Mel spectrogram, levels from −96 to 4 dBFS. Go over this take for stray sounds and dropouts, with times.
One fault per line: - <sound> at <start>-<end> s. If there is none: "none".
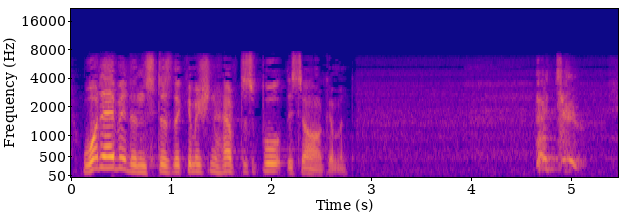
- sneeze at 3.9-5.2 s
